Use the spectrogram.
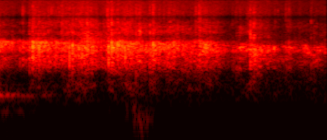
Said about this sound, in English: The way you are clapping is very weak.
